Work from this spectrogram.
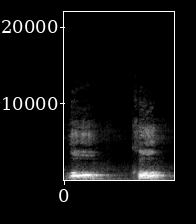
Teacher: কণ্ঠ বা জিহ্বা বলি তুমি উচ্চারণ করো ক, খ, দেখবা এই বর্ণগুলো তোমার কণ্ঠ থেকে উচ্চারিত হচ্ছে।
